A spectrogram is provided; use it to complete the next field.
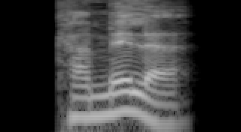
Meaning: camomile (plant of the genus Matricaria, particularly Matricaria recutita, German chamomile)
- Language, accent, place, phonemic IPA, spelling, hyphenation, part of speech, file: German, Germany, Berlin, /kaˈmɪlə/, Kamille, Ka‧mil‧le, noun, De-Kamille.ogg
